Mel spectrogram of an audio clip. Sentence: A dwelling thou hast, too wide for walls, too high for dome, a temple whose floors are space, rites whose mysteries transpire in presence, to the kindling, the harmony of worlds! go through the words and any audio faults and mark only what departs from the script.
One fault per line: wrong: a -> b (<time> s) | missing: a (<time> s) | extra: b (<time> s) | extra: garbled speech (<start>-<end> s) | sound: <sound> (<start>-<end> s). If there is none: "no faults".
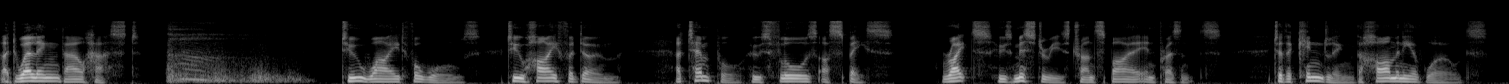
sound: sigh (1.6-3.2 s)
